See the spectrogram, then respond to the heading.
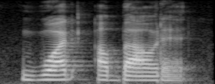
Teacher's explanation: When we connect what to about, this T at the end of what becomes a flap T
